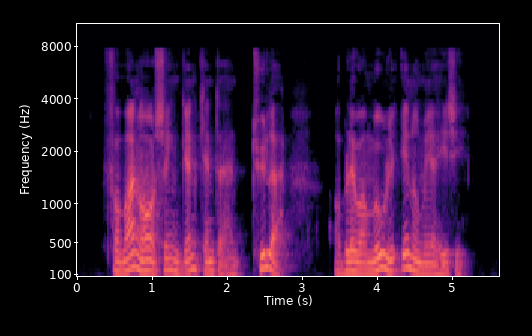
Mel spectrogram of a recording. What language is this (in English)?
Danish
